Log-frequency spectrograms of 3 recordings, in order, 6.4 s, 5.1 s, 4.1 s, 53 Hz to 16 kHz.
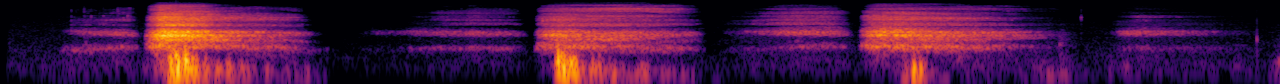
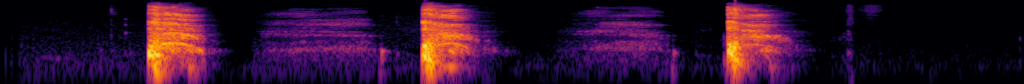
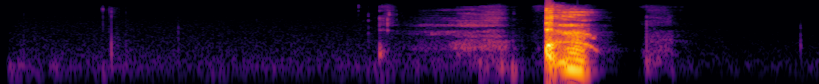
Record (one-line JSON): {"exhalation_length": "6.4 s", "exhalation_amplitude": 28376, "exhalation_signal_mean_std_ratio": 0.33, "three_cough_length": "5.1 s", "three_cough_amplitude": 32266, "three_cough_signal_mean_std_ratio": 0.26, "cough_length": "4.1 s", "cough_amplitude": 32768, "cough_signal_mean_std_ratio": 0.17, "survey_phase": "beta (2021-08-13 to 2022-03-07)", "age": "18-44", "gender": "Female", "wearing_mask": "No", "symptom_cough_any": true, "symptom_new_continuous_cough": true, "symptom_runny_or_blocked_nose": true, "symptom_shortness_of_breath": true, "symptom_fatigue": true, "symptom_fever_high_temperature": true, "symptom_headache": true, "symptom_change_to_sense_of_smell_or_taste": true, "symptom_loss_of_taste": true, "symptom_other": true, "symptom_onset": "4 days", "smoker_status": "Ex-smoker", "respiratory_condition_asthma": true, "respiratory_condition_other": false, "recruitment_source": "Test and Trace", "submission_delay": "1 day", "covid_test_result": "Positive", "covid_test_method": "RT-qPCR", "covid_ct_value": 14.5, "covid_ct_gene": "ORF1ab gene"}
